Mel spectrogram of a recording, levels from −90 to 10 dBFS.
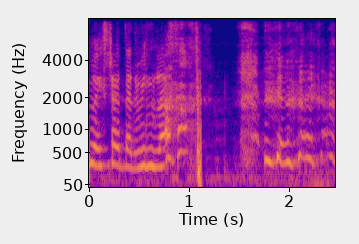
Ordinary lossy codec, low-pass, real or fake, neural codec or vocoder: none; none; fake; codec, 16 kHz, 8 kbps, FreqCodec, smaller model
